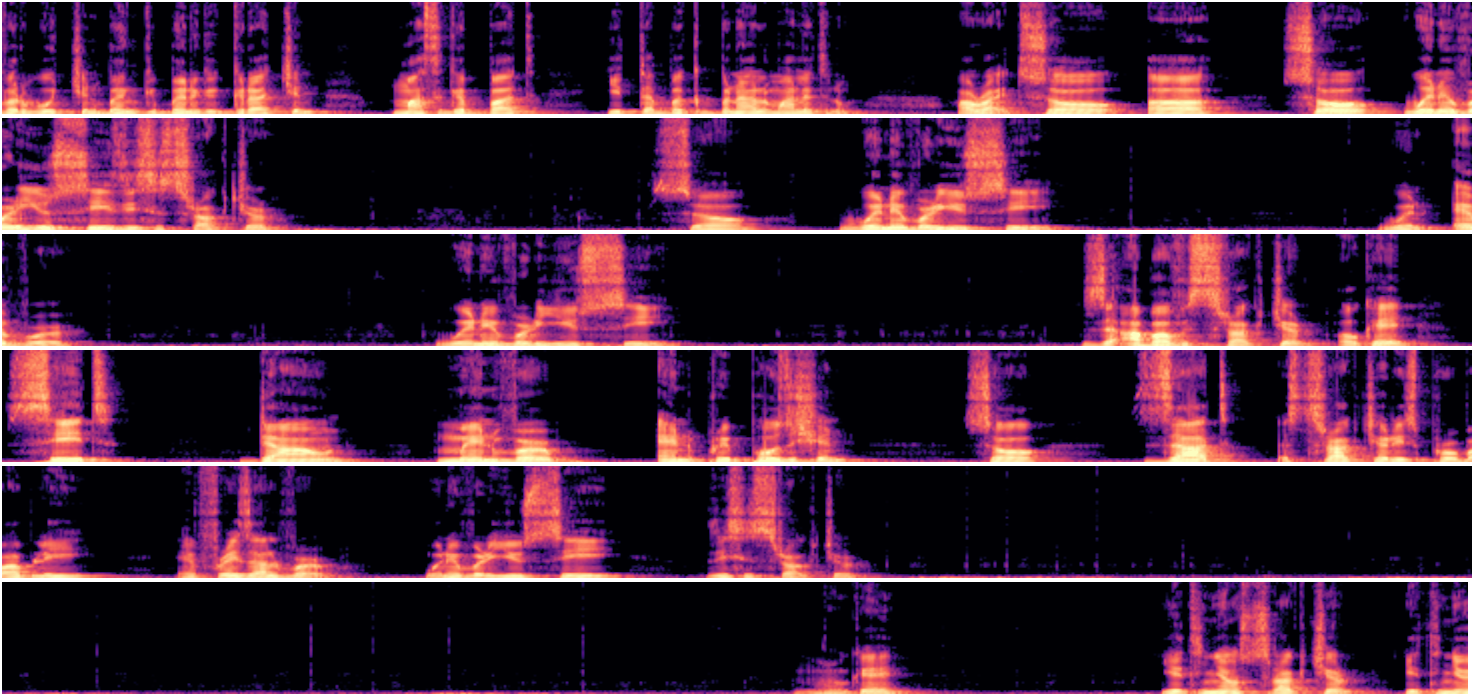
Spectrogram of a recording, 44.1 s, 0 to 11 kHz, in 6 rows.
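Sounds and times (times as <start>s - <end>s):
stylus scratching on tablet: 7.8s - 17.9s, 18.5s - 21.4s, 33.3s - 44.0s.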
